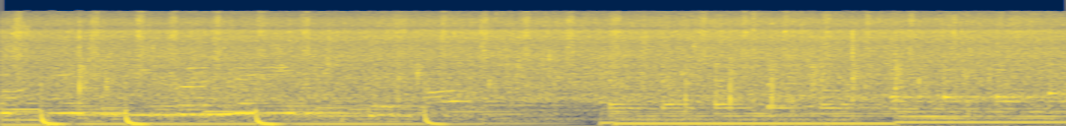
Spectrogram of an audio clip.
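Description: Banana slices for Kerala-style banana chips drop into hot oil over a medium flame, setting off a loud, dense, continuous sizzle and crackle close by.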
